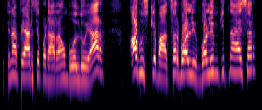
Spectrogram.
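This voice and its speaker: A man's voice: high voice, fast, darkish tone, dry recording, studio quality. A man teaching chemistry in a chatty, teasing exam-prep lecture, often asking his students yes or no. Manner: playful, teasing, asks students yes or no again and again.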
